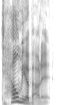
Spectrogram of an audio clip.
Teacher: when it's something negative we emphasize tell a lot more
